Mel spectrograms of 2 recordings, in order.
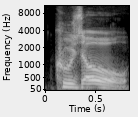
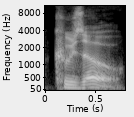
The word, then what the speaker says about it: Couzo: then he pronounces it Couzo. And it was at this moment that we realized that the decision had been made at some point to accent the final vowel, Couzo.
